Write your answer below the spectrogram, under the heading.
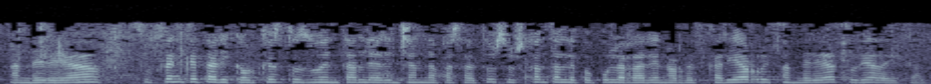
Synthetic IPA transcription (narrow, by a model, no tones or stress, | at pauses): and̪eɾe̞a | suse̞ŋke̞t̪aɾikawɾke̞st̪usue̞nt̪ald̪e̞aɾe̞nt͡ʃand̪apasat̪use̞wskalt̪ald̪e̞po̞pularaɾe̞no̞ɾð̞e̞skaɾiaruisand̪eɾe̞asuɾe̞að̞ajt͡sa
